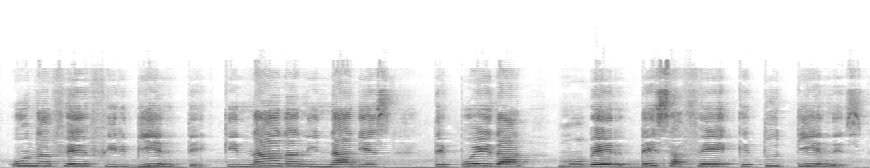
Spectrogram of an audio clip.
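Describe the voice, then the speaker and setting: A woman preaching a sermon in a slow, emphatic, fervent way, repeating her key words. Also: sits high.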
